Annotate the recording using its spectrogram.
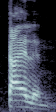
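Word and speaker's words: ptyalin: और उस salivary amylase का दूसरा नाम टायलिन भी है। P is silent. P is silent here. So it is pronounced टायलिन।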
